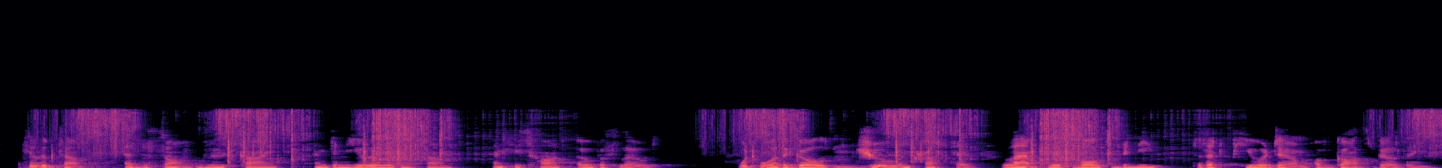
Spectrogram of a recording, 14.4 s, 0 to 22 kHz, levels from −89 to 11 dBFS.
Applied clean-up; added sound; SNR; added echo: classical method WPE with log-MMSE.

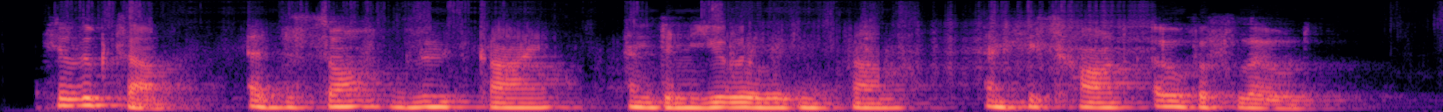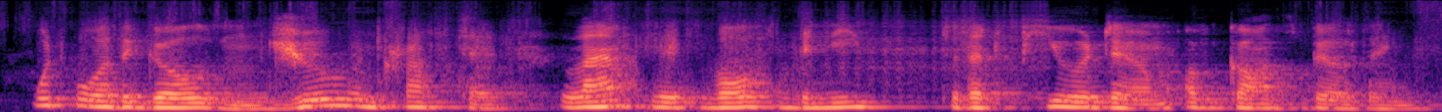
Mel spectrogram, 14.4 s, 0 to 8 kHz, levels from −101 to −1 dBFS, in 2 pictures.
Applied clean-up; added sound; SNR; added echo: neural separator model SepFormer DNS4.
